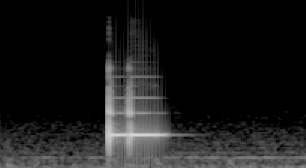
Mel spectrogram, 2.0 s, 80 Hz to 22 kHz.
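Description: iPhone 4S Siri chime: a single short electronic beep about 0.7 s in, Siri's tone as it stops listening to the spoken request and begins to process it.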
